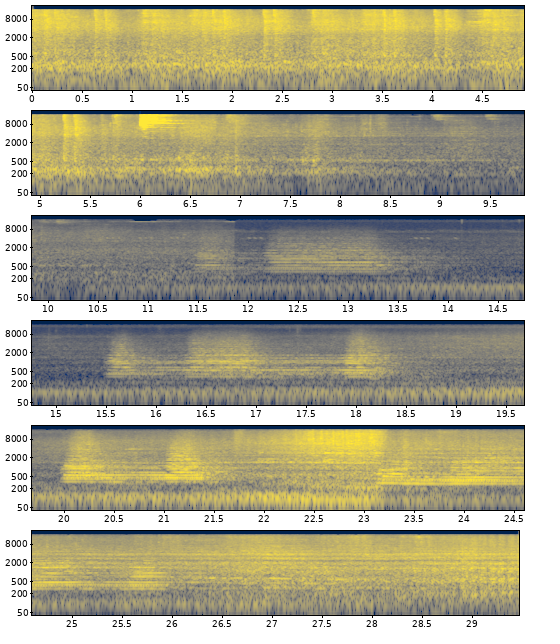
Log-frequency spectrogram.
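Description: Amtrak Auto Train autorack cars rolling past over a bridge with a steady rumble and wheel noise. After a cut, an Amtrak passenger train approaches with its diesel locomotive's engine rumble rising and its horn blowing several blasts, two long ones then a shorter one and a final long one, before the locomotive rushes past and the cars clatter by on the rails.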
